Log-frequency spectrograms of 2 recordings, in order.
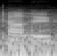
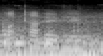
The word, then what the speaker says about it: Ōtāhuhu: Bit of a Change here for Eastern Line trains and buses to Great South Ōtāhuhu, and it's Market. pronounced, not Ōtāhuhu.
